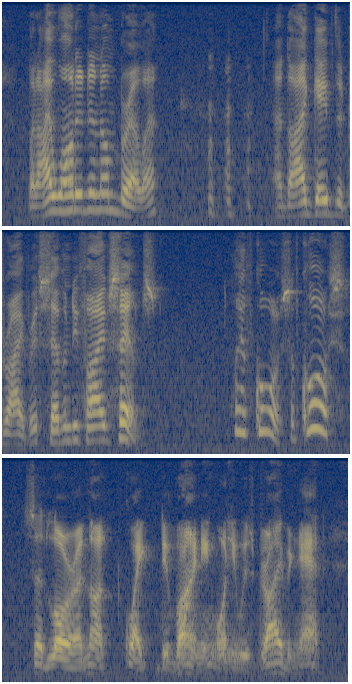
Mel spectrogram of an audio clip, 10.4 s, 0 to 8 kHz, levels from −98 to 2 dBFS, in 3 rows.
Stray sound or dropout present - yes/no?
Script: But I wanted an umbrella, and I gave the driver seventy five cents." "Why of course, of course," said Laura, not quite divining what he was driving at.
yes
